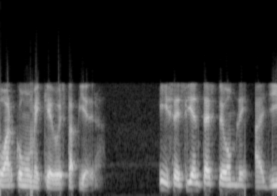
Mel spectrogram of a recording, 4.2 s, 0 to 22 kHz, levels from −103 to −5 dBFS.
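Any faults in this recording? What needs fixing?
Packet loss with last packet repeated occurs twice. At 0.45 to 0.48 s, just before "me quedó esta", 30 ms of sound is filled by replaying the previous packet. At 3.66 to 3.68 s, after "se sienta", 20 ms is filled the same way. Each gap suggests 10 ms packets. The repeats give a brief robotic stutter with a buzz near 100 Hz. A larger jitter buffer with proper concealment, or forward error correction, would prevent this.

One channel drops out from 3.45 to 4.08 s, right after "se sienta". The centred sound falls abruptly by about 6 dB in the mono sum and then recovers. This points to one stereo channel going silent. Secured cabling and a per-channel level monitor would catch it.

The telephone path, which fits G.711 A-law limited to about 250 Hz to 3.7 kHz, is not a fault and needs no fix.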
